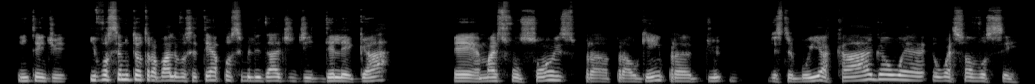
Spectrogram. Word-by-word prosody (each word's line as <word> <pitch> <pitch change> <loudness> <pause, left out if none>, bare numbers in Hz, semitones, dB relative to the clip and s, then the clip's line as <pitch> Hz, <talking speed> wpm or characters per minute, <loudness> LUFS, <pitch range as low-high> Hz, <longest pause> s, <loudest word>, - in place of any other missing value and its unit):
Entendi. 160 -4 -1 0.2
E 200 - +1
você 220 +2 +4
no 225 -1 +4
teu 215 -1 +5
trabalho, 185 -3 +2
você 170 0 -3
tem 195 +4 0
a 190 - 0
possibilidade 175 -3 -1
de 150 0 -4
delegar, 155 +1 +2 0.6
eh, 155 -2 +4
mais 160 +1 +2
funções 170 +6 -1
pra 145 -3 -5
pra 150 +3 -5
alguém, 150 +7 -1
pra 155 -3 -3
di 155 +4 -5 0.4
distribuir 150 +4 +1
a - - 0
carga 200 +7 +1
ou 225 -1 +4
é 185 -2 -1
ou 175 0 -2
é - - -2
só 175 -1 0
você? 145 -6 -3
165 Hz, 170 wpm, -22 LUFS, 150-185 Hz, 0.6 s, teu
